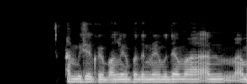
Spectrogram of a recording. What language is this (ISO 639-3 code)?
ben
